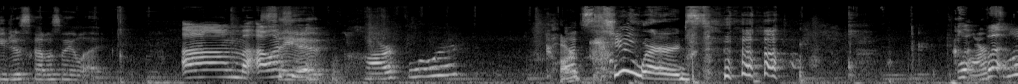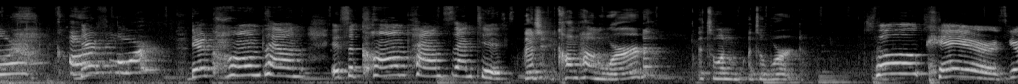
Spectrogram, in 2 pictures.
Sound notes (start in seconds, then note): 6.8 laughs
